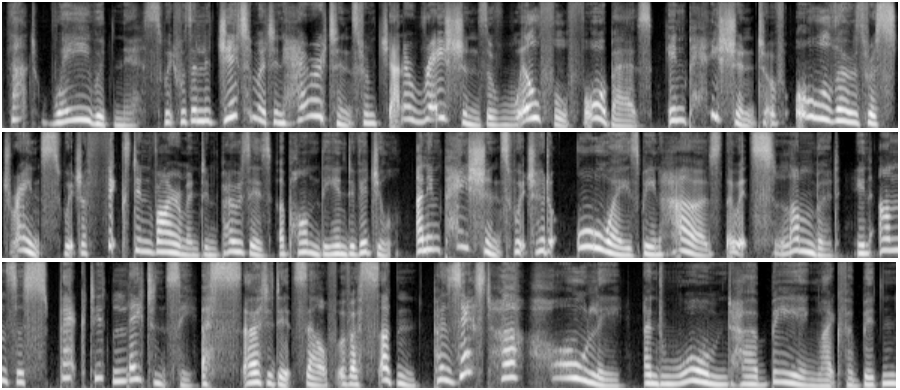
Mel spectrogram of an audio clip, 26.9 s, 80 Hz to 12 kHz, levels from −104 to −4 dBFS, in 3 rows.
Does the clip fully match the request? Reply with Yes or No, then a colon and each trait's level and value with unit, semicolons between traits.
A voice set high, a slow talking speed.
Yes: high, 240 Hz; slow, 120 wpm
